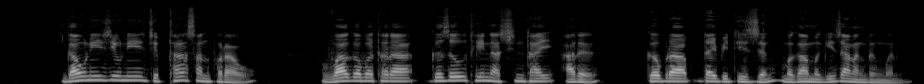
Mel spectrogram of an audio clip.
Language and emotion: Bodo, neutral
